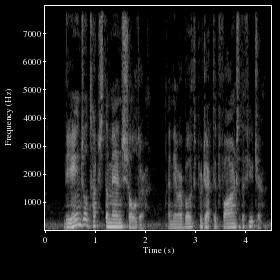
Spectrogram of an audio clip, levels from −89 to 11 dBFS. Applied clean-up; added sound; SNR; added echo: none; none; none; none.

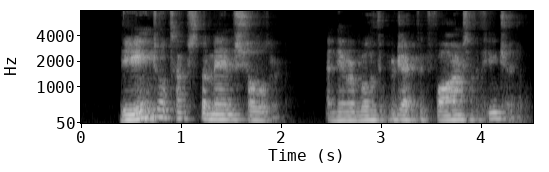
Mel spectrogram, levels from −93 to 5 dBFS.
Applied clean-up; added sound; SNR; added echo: neural mask model DeepFilterNet 3.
